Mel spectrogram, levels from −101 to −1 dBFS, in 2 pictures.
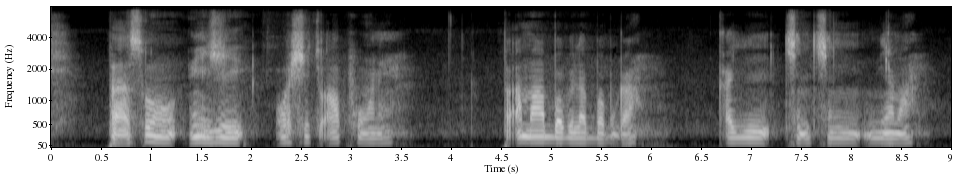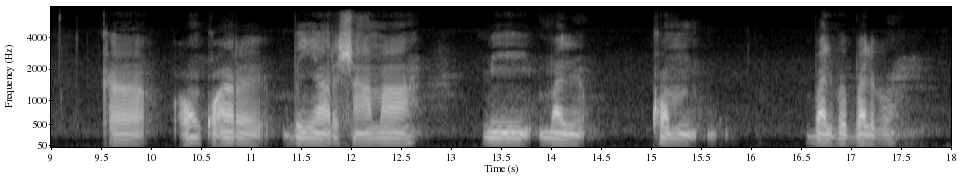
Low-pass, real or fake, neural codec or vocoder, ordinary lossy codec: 7.2 kHz; real; none; AAC, 48 kbps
